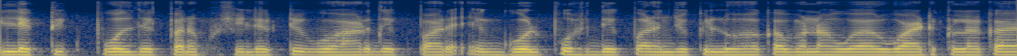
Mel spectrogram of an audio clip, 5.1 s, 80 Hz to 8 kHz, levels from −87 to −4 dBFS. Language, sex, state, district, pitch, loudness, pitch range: Hindi, male, Haryana, Rohtak, 150 Hz, -20 LUFS, 150-155 Hz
